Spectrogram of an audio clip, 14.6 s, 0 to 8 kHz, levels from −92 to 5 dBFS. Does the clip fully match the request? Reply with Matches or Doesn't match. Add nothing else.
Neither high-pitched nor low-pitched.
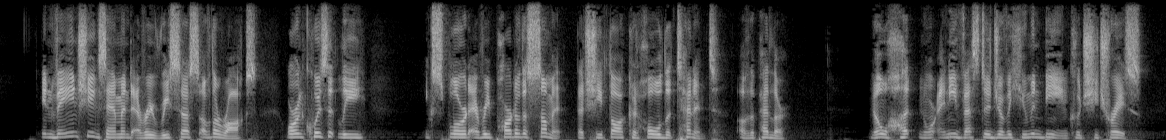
Matches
